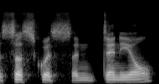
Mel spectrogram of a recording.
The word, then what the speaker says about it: sesquicentennial: A sesquicentennial.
